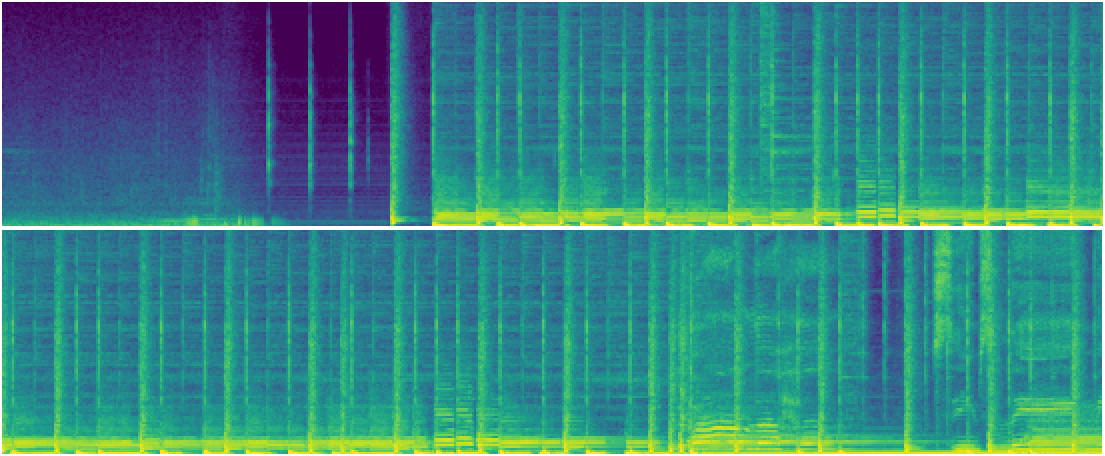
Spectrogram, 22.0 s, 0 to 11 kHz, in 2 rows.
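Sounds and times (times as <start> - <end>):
drum kit beat: 3.8 - 22.0
bass guitar: 4.3 - 22.0
electric guitar chords: 4.3 - 22.0.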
